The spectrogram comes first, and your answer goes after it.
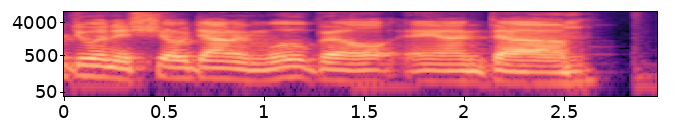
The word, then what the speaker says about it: Louisville: a show down in Louisville, and which I think I kind of mispronounced that. I know it's not Louisville.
